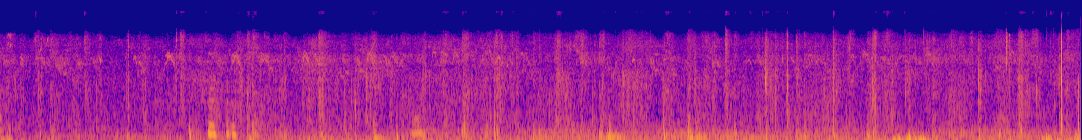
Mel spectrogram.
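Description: Hooves thud softly on dirt as a horse walks.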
